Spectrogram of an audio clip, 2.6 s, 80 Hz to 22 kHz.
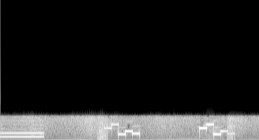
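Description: Five-tone selective call (ZVEI), heard as quick runs of five tones, tones of about 70 ms. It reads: 88152
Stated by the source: ZVEI five-tone selective call received on an SDR.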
